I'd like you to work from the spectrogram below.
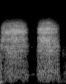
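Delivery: sharp, voiceless "shh, shh"; urgent shushing. Acted. Guys silencing the noisy group, urgent shushing. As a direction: hush the group with two quick shushes.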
